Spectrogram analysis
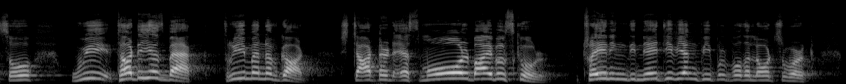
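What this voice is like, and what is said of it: South Indian accent. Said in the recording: “if they hear my language, my accent, suddenly they would say, this fellow is come from South.”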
